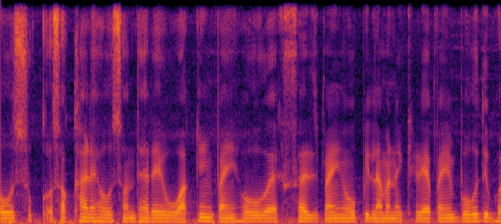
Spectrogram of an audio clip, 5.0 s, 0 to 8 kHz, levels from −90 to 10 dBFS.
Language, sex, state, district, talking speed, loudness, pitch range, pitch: Odia, male, Odisha, Sambalpur, 215 wpm, -17 LUFS, 110-115 Hz, 115 Hz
